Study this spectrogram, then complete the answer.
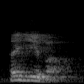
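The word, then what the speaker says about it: طيبة: Okay, and something which has become cleaned and pure is called tayyibatun. Or we call tayyiba. When we stop, we pronounce tayyiba.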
